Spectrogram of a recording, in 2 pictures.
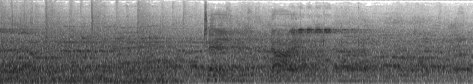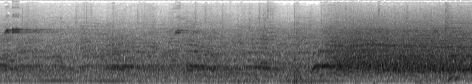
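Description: A large crowd cheers and murmurs in a big echoing arena.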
